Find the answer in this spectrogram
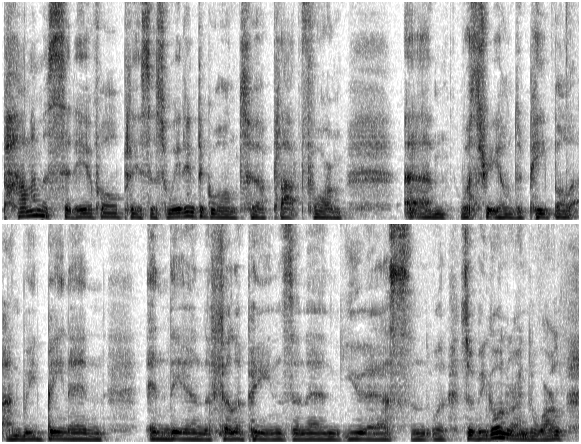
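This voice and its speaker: A man speaks at medium pitch and a moderate pace, his intonation fairly even. His voice is somewhat breathy. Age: 70s. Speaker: executive coach. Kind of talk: podcast interview.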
